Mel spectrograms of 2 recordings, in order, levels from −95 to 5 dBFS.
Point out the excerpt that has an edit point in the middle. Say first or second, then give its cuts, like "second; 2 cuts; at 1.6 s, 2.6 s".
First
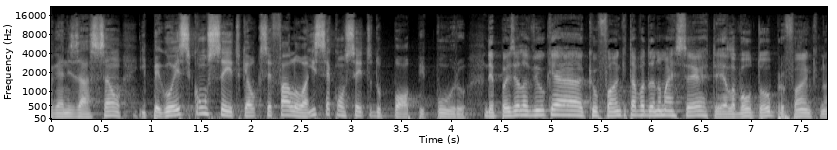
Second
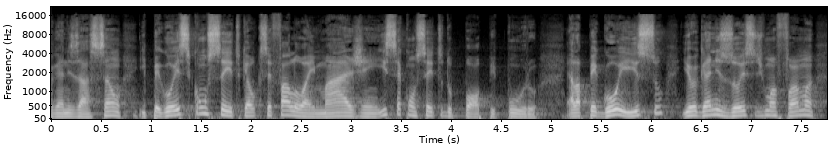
first; 2 cuts; at 2.5 s, 4.3 s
